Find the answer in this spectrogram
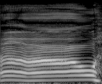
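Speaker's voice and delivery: whiny, very high, drawn-out oh moan.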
